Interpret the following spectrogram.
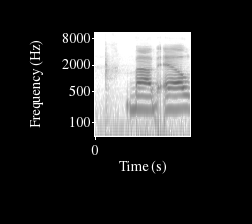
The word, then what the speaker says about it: Babylon: magnificent shrine or temple in Babylon, pronounced Bab-El, which simply means gateway of the god, the gate of the god.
